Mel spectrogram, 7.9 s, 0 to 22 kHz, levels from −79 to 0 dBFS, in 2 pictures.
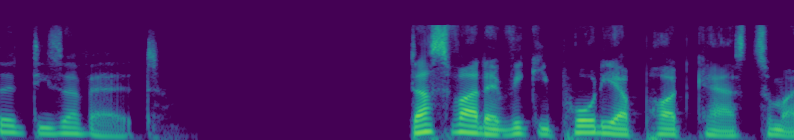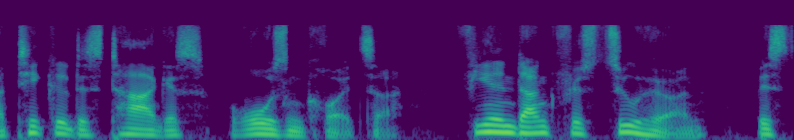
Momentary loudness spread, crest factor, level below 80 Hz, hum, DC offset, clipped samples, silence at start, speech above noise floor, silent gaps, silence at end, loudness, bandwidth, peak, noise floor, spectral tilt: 14 LU; 20 dB; -48 dBFS; none; under 0.1%; under 0.1%; 0 s; over 66 dB; 1.02-2.05 s; 0 s; -25 LUFS; 11.5 kHz; -4 dBFS; under -90 dBFS; -5 dB/octave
